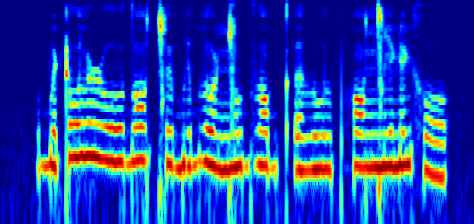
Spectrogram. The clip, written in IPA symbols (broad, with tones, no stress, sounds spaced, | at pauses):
b ə˨ ʈ o˦ l ɹ o˧ d̪ ɔ˦ ǀ ʏ˧ b ɪ˦ b l o˨ ɳ ŋ͡ǀ u˧ b ð ɔ˧ b kʼ ə˨ ð u˨ l pʰ ɔ˧ ŋ͡ǀ i˧ ɳ i˦ ɳ x o˨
